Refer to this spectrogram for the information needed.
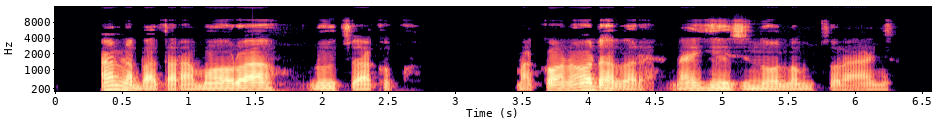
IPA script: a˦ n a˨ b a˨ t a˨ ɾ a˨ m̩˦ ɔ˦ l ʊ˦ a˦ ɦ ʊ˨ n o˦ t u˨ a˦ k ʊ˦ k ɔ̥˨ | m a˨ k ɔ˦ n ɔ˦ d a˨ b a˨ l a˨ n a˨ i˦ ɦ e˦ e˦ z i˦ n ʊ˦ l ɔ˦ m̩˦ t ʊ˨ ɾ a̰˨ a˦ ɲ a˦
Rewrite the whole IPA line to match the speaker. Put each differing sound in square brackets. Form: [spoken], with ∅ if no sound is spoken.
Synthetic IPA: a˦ n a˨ b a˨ t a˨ ɾ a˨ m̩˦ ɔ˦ [ɾ] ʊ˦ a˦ ɦ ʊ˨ n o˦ t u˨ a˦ k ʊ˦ k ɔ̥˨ | m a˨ k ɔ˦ n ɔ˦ d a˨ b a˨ [ɾ] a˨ n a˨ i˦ ɦ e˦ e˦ z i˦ n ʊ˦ l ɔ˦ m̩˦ t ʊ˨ ɾ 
